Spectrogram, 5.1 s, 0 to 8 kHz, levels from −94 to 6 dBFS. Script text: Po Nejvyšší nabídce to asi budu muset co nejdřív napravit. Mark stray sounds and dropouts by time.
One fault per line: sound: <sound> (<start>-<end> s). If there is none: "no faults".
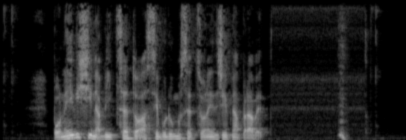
sound: whoosh (4.2-4.4 s)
